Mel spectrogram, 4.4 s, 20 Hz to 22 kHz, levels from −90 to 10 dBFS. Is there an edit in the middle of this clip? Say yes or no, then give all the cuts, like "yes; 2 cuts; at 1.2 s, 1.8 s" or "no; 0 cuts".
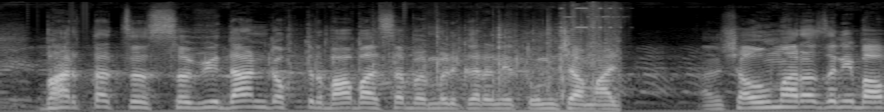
yes; 1 cut; at 3.1 s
